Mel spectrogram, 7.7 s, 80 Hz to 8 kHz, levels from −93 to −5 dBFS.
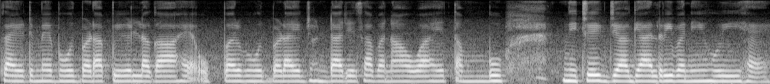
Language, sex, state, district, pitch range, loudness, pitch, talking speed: Hindi, female, Chhattisgarh, Raigarh, 180-190 Hz, -14 LUFS, 185 Hz, 180 wpm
